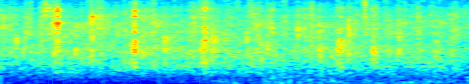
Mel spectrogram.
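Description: An audience at the opening of a new school breaks into loud, sustained applause, many hands clapping evenly and densely throughout with no speech over it.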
